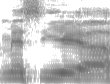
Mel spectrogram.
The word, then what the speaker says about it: Messier: Speaking of I don't want to players, get autocorrect by Bobby out there because he'll tell me it's pronounced Messier.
